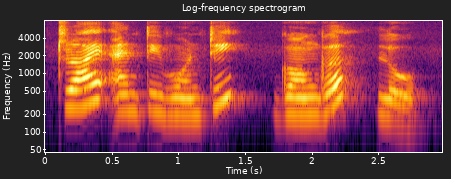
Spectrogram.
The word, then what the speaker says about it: Triantiwontigongolope: very easy for you to say it or pronounce it the poetry is try antiventi ganga lope by c j dennis now let us study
